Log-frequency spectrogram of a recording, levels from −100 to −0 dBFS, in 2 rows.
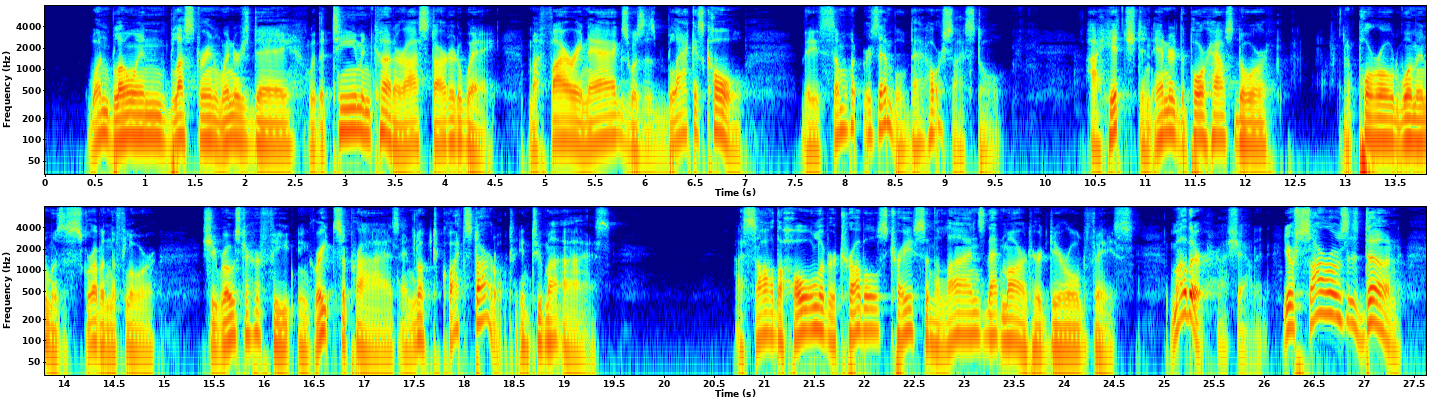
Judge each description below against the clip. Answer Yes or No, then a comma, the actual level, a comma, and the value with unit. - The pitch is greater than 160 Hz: No, low, 100 Hz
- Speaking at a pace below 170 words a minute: No, average, 180 wpm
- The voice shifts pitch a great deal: Yes, wide, 6.6 semitones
